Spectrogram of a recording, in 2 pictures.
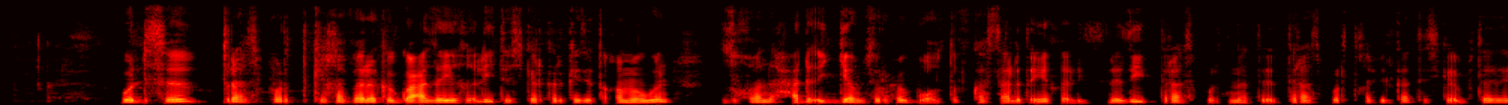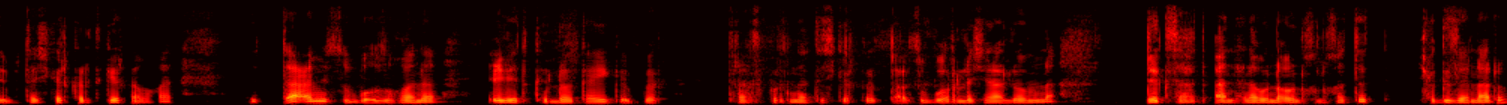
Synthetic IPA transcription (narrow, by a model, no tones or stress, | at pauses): wɔd̪ːisɐβt̪ʰɾanspʰo̞ɾt̪kʰɐjxɐfɐlɐkʰɐɡʷaʕazajɪxɨʔɨlit̪ʰɐʃkʰɐɾkʰɐɾkʰɐjt̪ʰɐt̪ʼɐχʼɐmɐwːʊn | zɨxo̞nɐħad̪ɐʔɨd͡ʒːamsɨɾħubɨ̰kʼṵlt̪ʼːɨfkʰasalɐt̪ʼa̰jːɪxʔɨ̰lisɨlɐzit̪ɾʔanspʰoɾt̪at̪ɾʔanspʰo̞ɾt̪xɐfilkʰabɨt̪ʰɐʃkʰɐɾkʰɐɾt̪ʰɨɡeɾkʰa̰mɐxal | b̥ɨt̪ʼaʕmit͡sʼɨbːuqʼzɨxo̞nɐ | ʕiβɐt̪kʰɨlːokʰajɪɡɐbɨɾ | t̪ɾanspʰo̞ɾt̪ɨnat̪ʰɐʃkʰɐɾkʰɐɾt̪t̪ʼa̰ʕt͡sʼɨbːuχʼɾɨlɐʃinalːɐwomɨnːa | d̪̥ɐkʼsat̪ʔanɨħnawʊnaʔwunkɨnɨxɐt̪ʰɐt̪̚ | jɪħɨɡɨzɐnad̪o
